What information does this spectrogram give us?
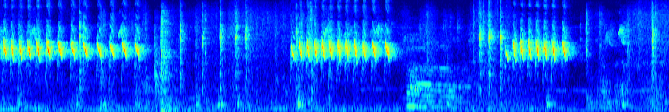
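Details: A group of Olive-winged bulbuls (Pycnonotus plumosus) gives bursts of fast, high rolling trills, each about two seconds long, broken by a lower, falling harmonic call and scattered clicks, over a backing of trickling water.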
